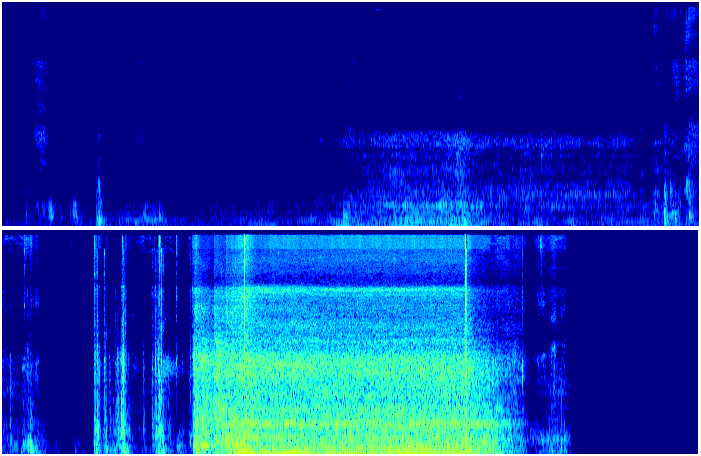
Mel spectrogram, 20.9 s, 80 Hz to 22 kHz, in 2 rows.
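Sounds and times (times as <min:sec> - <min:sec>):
car engine starting and running: 0:13.3 - 0:18.3.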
